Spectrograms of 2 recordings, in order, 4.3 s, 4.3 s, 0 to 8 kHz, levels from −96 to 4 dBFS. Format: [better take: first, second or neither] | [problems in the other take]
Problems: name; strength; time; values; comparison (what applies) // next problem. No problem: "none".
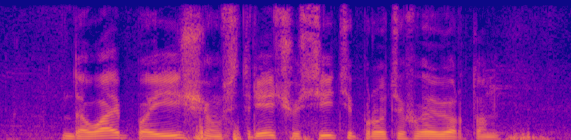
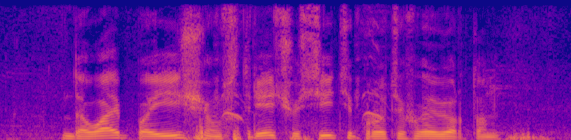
first | background sound (Cough); 15 dB below the speech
